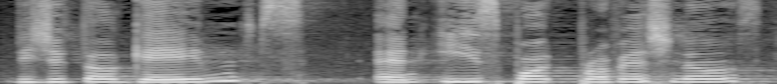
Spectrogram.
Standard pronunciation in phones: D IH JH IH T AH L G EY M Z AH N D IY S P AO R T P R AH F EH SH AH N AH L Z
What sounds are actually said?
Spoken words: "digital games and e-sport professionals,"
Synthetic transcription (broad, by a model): D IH JH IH T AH L G EY M S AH N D IY S P AO T P R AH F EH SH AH N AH L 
